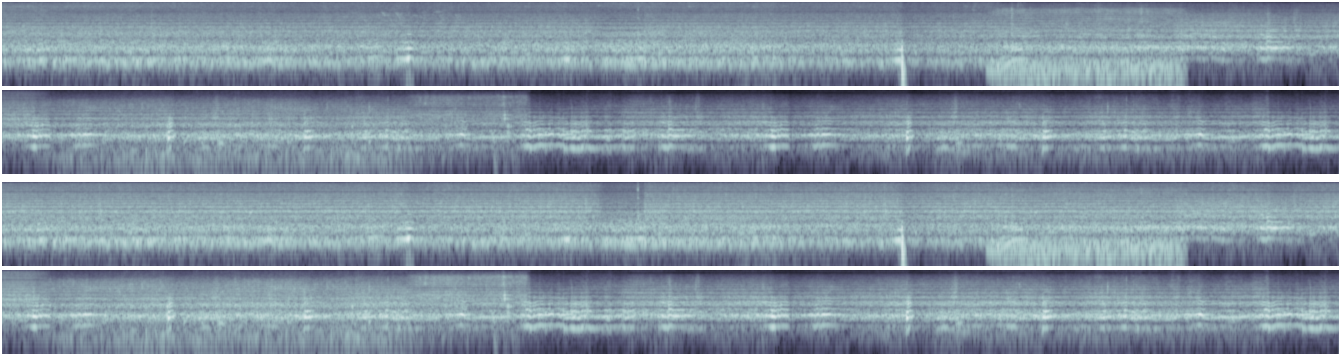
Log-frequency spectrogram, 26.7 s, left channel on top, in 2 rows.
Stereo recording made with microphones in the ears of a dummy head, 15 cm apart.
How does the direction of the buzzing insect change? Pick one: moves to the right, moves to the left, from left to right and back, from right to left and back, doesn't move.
moves to the right.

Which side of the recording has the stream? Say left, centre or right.
right.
